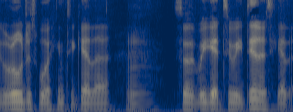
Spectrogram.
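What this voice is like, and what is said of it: Strong UK accent. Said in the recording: “your accent's still strong. You've still got a good accent.”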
